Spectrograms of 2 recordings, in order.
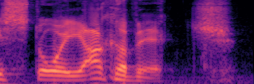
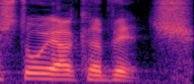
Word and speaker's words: Stojaković: Andre Stojaković who is the son of former Sacramento Kings Peja Stojaković Peja?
